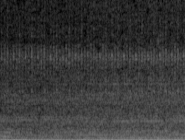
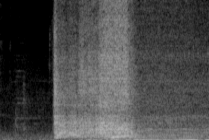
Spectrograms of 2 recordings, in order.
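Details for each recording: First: Suzuki Swift just after mass airflow sensor plugged back in and valve replaced; smooth even idle hum, no misses, knocks or hunting, normal idle. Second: Suzuki Swift after a part replacement, with the mass airflow sensor unplugged: engine catches with a sharp flare, then bogs and stumbles to a low, uneven rough run.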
